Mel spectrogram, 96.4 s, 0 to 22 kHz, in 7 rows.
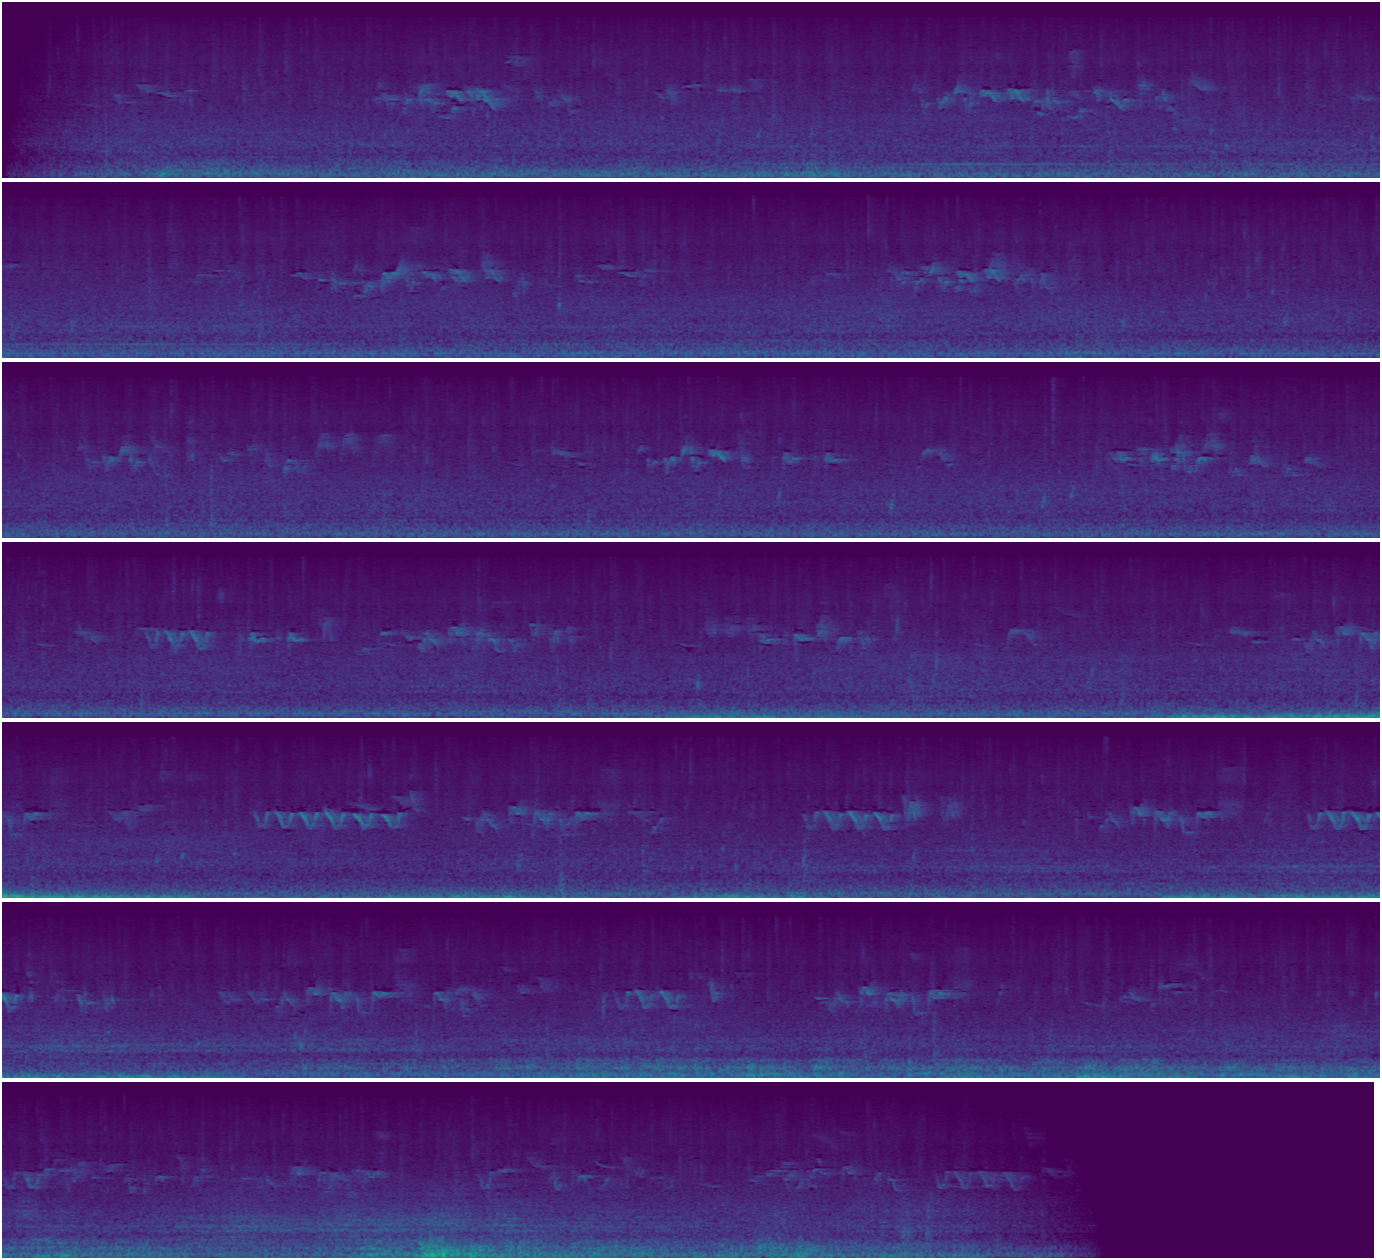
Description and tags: early morning rain thunder and birds 01
this is part of a series of rain and thunder sounds recorded at my house in johannesburg south africa, using a zoom h6 with a cross pair attachment, we have had crazy amounts of rain storms lately so i recorded them with intent of uploading them here. a slight amount of eq has been applied to each track.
